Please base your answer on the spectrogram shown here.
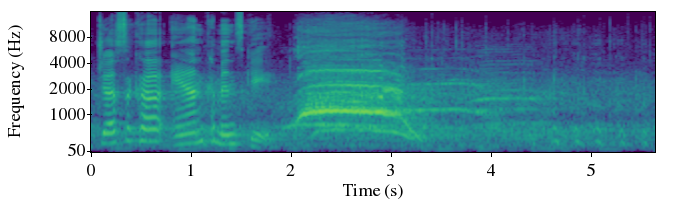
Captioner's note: cheering and applause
